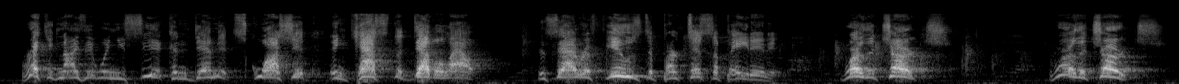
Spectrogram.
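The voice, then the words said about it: Yelling in a strained, hoarse voice. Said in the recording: “I'm yelling. I'm already losing my voice.”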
